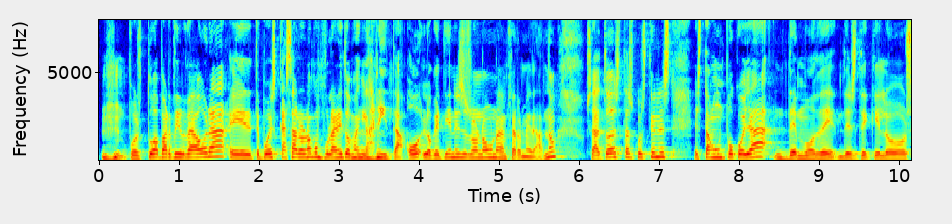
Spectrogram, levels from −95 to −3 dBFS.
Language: Spanish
